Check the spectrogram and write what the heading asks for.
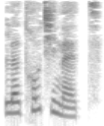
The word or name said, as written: La trottinette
